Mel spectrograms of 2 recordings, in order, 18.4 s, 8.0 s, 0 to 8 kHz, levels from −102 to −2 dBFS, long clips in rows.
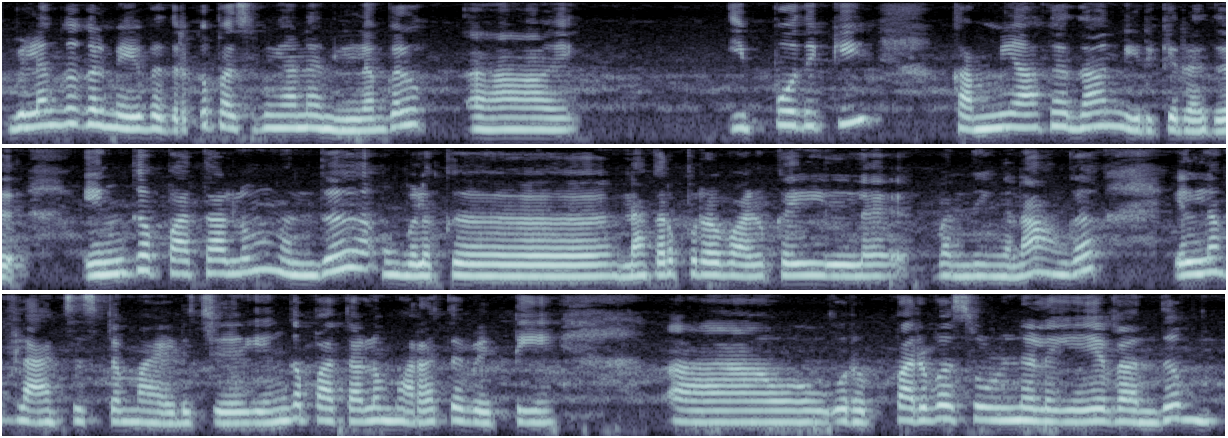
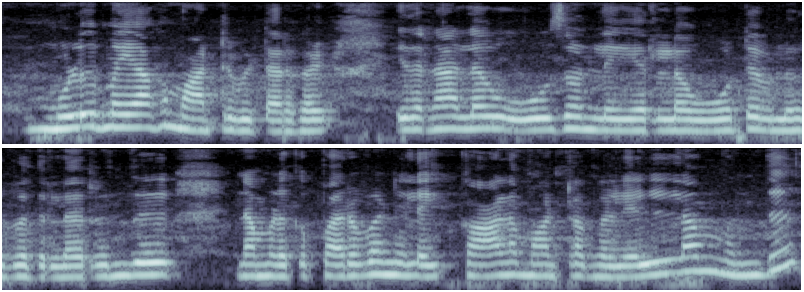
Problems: constant background noise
